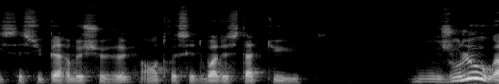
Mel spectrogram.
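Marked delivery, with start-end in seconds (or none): 4.4-5.0 high, loud call of a name. Acted. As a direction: summon someone from the next room. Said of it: "appela-t-elle". (en appelant)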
